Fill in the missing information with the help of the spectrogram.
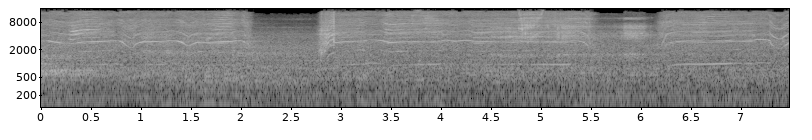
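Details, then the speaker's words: Cadaver demonstration of endoscopic Draf III (outside-in technique), drilling off bone for frontal sinus pathology to maximise the frontal sinus opening: high-pitched whining powered drill with brief pauses and pitch dips as it bites into bone; surgical bone drill. "the next thing to do is drill off all this bone till till the skin of course that is not routinely done in a tumor reection but that's done for handling frontal science pathology"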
